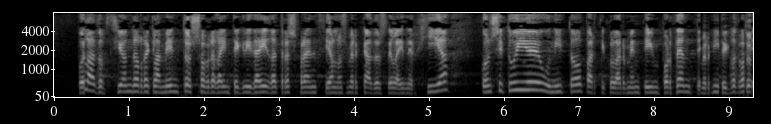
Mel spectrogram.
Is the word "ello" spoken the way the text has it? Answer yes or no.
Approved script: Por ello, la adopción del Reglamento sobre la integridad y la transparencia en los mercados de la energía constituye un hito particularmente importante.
no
